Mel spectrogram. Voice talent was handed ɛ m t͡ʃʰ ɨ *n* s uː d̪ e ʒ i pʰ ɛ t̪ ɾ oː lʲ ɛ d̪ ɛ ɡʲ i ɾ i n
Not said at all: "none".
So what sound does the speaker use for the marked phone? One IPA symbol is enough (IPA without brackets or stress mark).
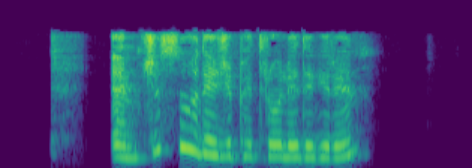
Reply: none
